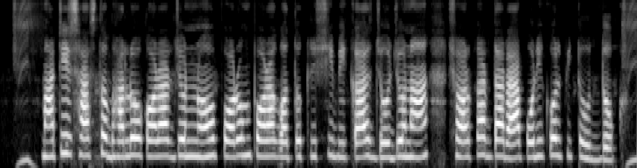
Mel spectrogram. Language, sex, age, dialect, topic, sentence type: Bengali, female, 18-24, Northern/Varendri, agriculture, statement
